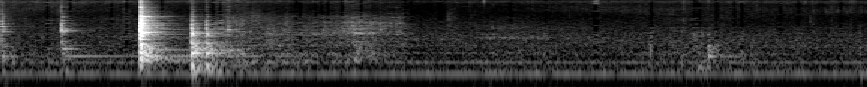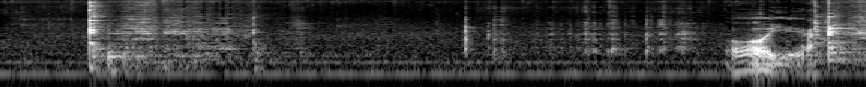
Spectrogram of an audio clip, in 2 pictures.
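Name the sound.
transferring food into a bowl, dishes clinking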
